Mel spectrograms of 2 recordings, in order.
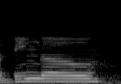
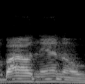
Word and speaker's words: BioNano: let's switch over to bingo bio nano that's what it is buy on there no i said it wrong all right so bio nano very strong score on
